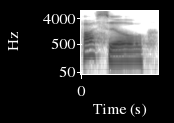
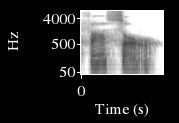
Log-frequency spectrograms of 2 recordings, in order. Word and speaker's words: fossil: We use the true s sound. Fosil. Use the open a sound like hot and stop for the o fa fosil. Again, not fossil, but fossil. The stress is on the first syllable. The second syllable is not stressed, so it's o like muscle and castle.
